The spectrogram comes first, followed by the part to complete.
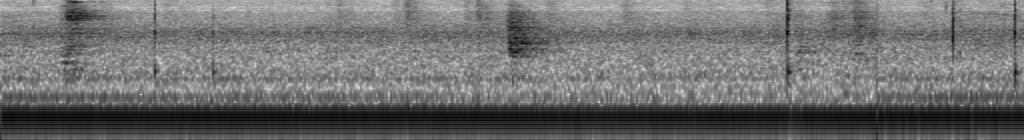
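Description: A steady low hum throughout, with a faint swish of sewing thread being drawn by hand through the sewing machine's tension discs and one small click near the end.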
